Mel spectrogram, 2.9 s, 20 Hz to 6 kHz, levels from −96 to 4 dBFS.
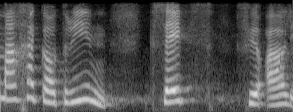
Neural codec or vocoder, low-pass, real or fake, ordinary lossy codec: codec, 24 kHz, 0.9 kbps, WavTokenizer, small release; 5.4 kHz; fake; none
